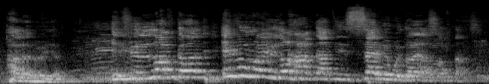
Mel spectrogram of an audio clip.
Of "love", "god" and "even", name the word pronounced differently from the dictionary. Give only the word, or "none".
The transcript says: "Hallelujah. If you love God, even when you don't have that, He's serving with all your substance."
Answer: none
